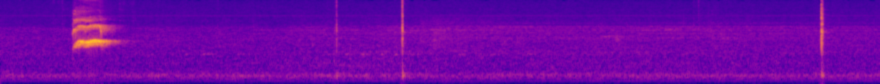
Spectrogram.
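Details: Single loud whistled call of a cockatiel filmed in Montpellier, France, followed by a few sharp faint clicks and steady low background noise.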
